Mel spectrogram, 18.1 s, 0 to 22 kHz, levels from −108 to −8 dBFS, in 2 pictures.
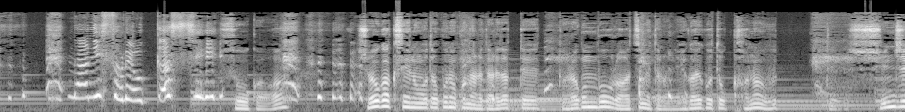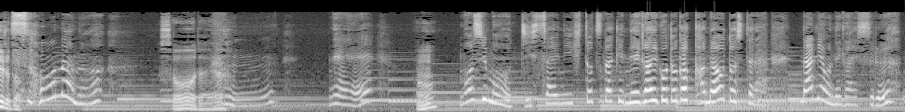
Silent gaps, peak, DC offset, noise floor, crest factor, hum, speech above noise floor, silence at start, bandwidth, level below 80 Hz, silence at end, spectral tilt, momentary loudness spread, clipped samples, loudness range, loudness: none; 0 dBFS; under 0.1%; -39 dBFS; 16 dB; none; 23 dB; 0 s; 14.5 kHz; -50 dBFS; 0 s; -3.5 dB/octave; 15 LU; under 0.1%; 9 LU; -15 LUFS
